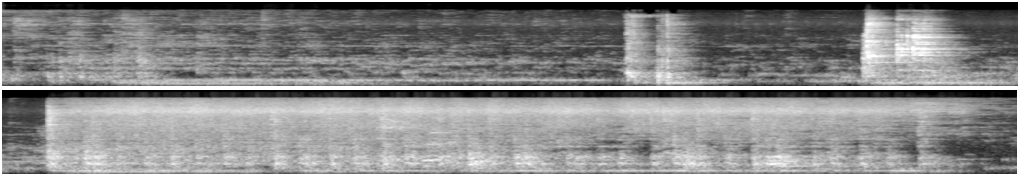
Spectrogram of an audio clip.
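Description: Mutton masala and gravy sizzling in a pan for a mutton thali, with a steady hiss of frying that bursts louder as liquid hits the hot pan, continuing close and constant.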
